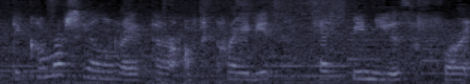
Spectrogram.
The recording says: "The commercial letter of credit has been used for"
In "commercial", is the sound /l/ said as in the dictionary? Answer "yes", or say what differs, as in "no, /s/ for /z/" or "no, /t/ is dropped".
yes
